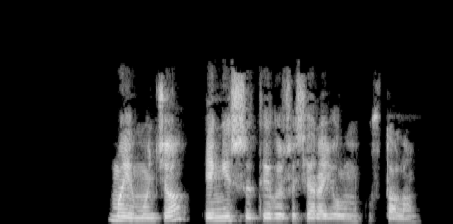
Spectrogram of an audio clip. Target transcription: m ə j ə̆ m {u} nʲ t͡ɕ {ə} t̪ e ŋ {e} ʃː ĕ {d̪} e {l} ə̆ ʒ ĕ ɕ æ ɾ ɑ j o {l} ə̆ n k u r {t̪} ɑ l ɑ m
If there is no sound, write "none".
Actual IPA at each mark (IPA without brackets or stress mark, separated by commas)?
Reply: o, ɑ, e, t̪, l, l, t̪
